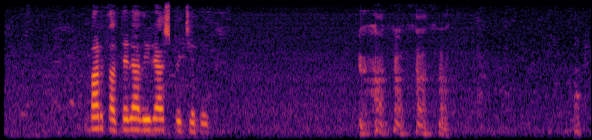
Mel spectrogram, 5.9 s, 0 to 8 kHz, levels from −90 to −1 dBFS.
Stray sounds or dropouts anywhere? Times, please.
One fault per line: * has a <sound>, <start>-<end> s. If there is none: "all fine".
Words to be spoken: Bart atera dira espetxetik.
* has a laugh, 3.6-4.5 s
